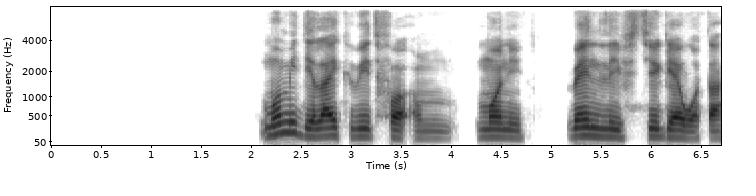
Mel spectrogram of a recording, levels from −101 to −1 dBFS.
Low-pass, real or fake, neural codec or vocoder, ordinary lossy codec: 7.2 kHz; fake; codec, 24 kHz, 3.1 kbps, DualCodec; none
